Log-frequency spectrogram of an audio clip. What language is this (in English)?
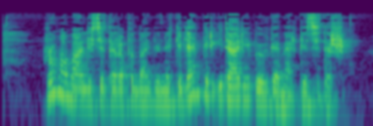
Turkish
